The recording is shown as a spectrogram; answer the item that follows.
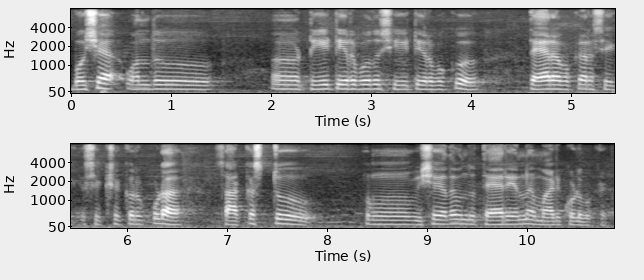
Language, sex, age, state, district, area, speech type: Kannada, male, 45-60, Karnataka, Dharwad, rural, spontaneous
